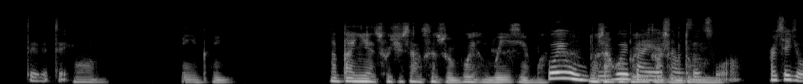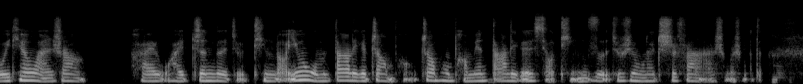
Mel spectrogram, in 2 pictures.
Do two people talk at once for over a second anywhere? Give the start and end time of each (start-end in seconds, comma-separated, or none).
5.9-7.2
